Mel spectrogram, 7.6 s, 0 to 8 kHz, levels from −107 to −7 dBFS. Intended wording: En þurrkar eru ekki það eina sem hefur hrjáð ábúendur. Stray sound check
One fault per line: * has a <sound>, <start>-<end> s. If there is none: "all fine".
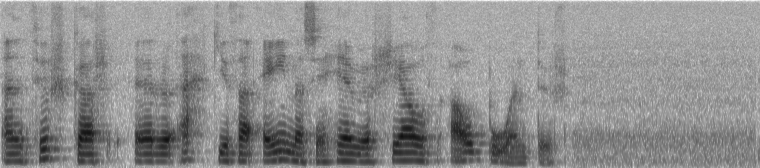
all fine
